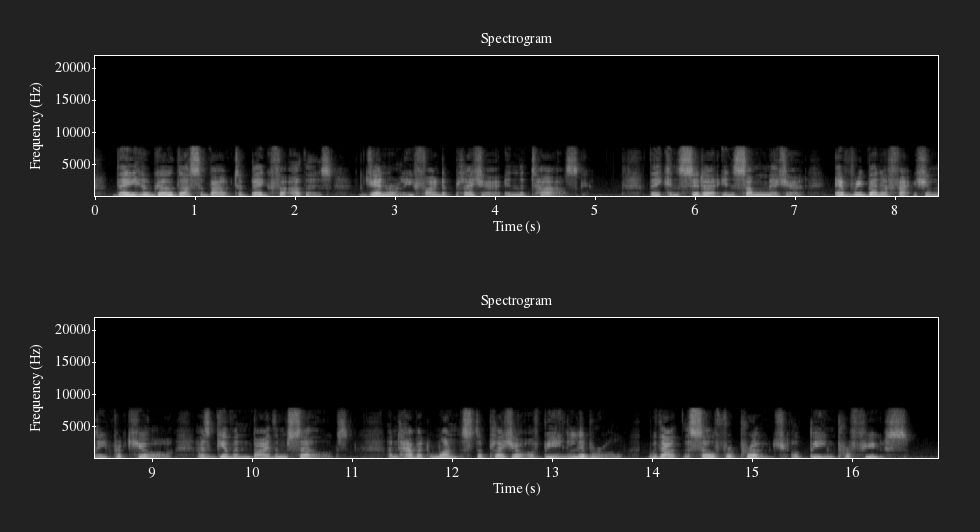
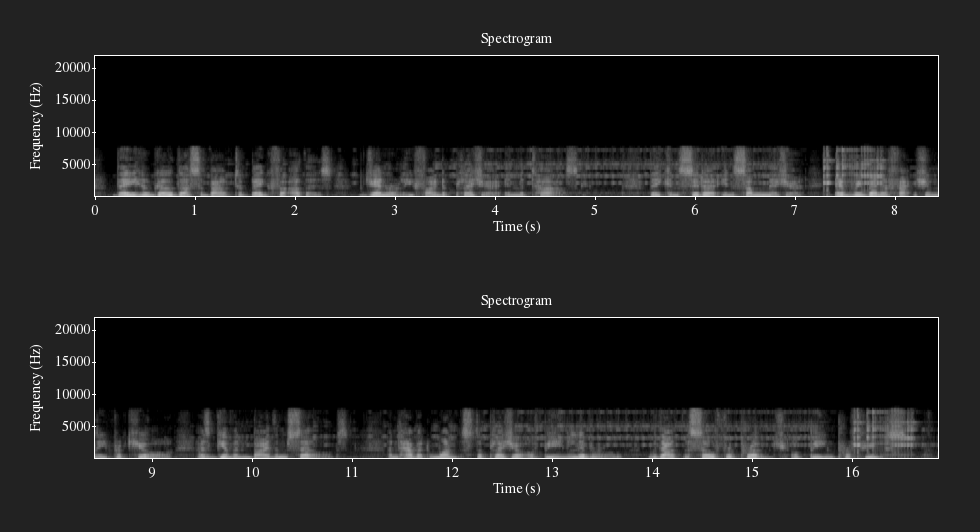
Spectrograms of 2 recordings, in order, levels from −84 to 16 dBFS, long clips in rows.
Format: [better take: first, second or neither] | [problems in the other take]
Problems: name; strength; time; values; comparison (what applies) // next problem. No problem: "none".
first | background sound (Coin (dropping)); 15 dB below the speech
